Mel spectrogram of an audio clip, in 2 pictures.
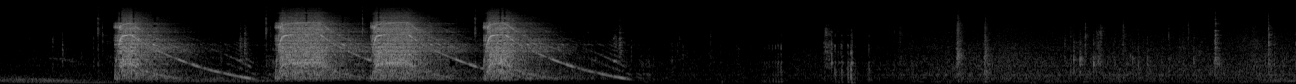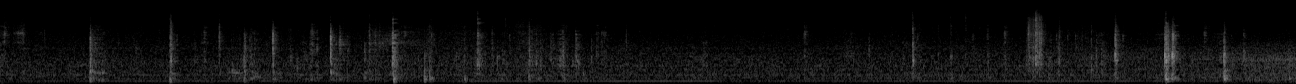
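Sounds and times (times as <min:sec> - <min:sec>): vacuum motor whining down: 0:01.1 - 0:06.4.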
